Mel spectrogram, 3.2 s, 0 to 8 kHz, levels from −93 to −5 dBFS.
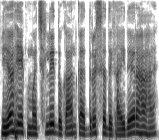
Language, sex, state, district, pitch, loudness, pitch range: Hindi, male, Jharkhand, Ranchi, 145 Hz, -15 LUFS, 135-160 Hz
